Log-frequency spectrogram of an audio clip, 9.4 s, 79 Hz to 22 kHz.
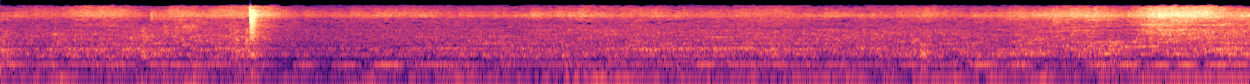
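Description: Komatsu PC70 excavator's diesel engine running steadily with its hydraulics working while the bucket digs into soil. A single sharp clack about two seconds in, and the machine gets louder near the end as the loaded bucket comes up.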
